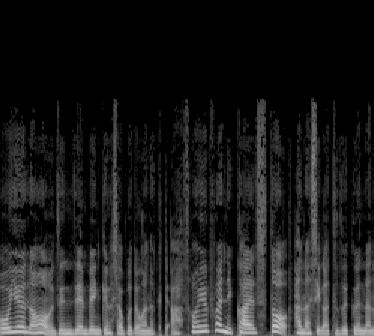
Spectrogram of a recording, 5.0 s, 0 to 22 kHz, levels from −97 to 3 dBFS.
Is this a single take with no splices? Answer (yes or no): no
